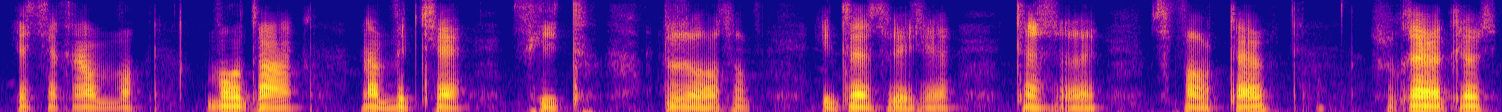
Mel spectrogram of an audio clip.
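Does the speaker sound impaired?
Yes: spinal muscular atrophy, type 1; spinal muscular atrophy type one, formerly drove electric wheelchair alone, unable for about nine years; age 29, hands increasingly weak, needs non-refunded cough assist device.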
